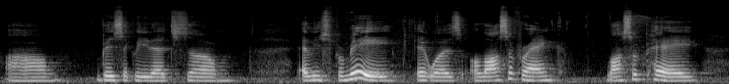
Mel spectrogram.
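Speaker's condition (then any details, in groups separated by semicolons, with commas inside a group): Cleft palate and cleft lip; facial reconstruction at Lackland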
